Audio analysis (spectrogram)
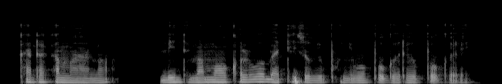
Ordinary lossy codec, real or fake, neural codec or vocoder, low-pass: none; fake; codec, 16 kHz, 16 kbps, FreqCodec, smaller model; none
